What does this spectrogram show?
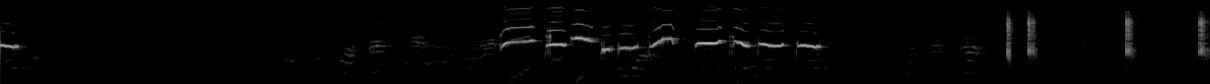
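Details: Young female white-rumped shama singing to stimulate males: a few soft notes build into a rapid three-second phrase of clear, looping whistles that rise and fall, followed by several sharp clicking ticks.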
